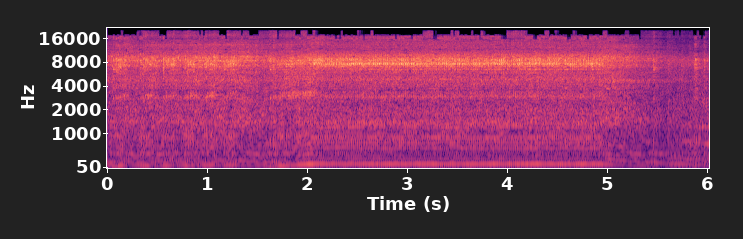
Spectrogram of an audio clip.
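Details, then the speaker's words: Ryobi 410r 31cc mini cultivator after correcting misrouted fuel lines: crisp buzz climbs cleanly to a steady high speed, holds, drops back smoothly. Responsive, normal running. "thanks to Ken's small engines and James condoned for telling me that I messed up the fuel lines as usual I do that quite often so this though works great now unbelievable huh"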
